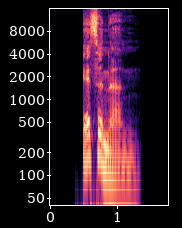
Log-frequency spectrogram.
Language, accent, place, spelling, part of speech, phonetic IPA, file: German, Germany, Berlin, Essenern, noun, [ˈɛsənɐn], De-Essenern.ogg
- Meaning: dative plural of Essener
